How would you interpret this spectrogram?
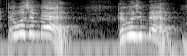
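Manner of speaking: very high, squeaky self-praise; amused squeak. Real, not acted. Host pleased with homemade sound effect, high squeaky voice. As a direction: pitch it way up, amused.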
